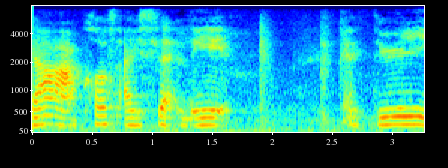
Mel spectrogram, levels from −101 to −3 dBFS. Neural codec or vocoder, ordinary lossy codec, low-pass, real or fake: codec, 16 kHz, 2 kbps, FunCodec, trained on Chinese and English, 25 frames a second; none; 7.2 kHz; fake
